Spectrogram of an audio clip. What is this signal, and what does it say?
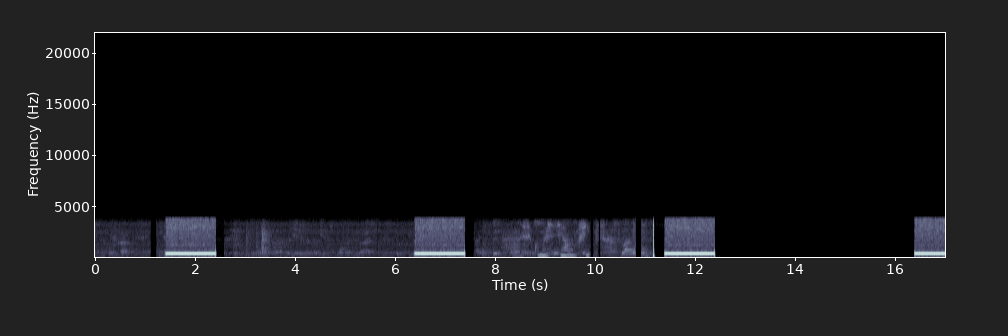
Ringback tone (Europe, 425 Hz), with speech.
